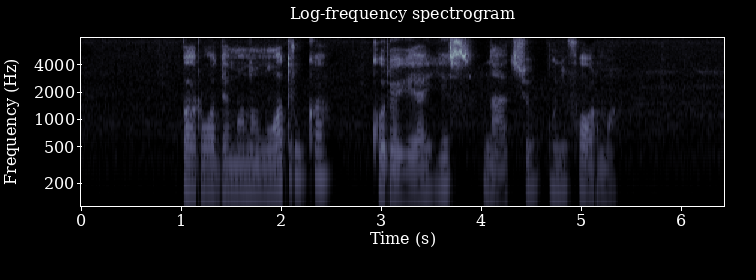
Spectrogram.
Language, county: Lithuanian, Klaipėda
